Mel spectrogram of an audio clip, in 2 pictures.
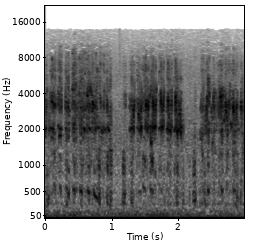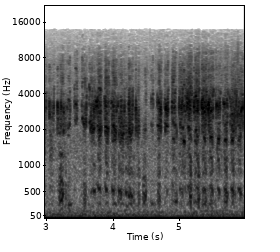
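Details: Black storks at their Estonian nest on 28 May 2019 during changeover and feeding; loud wheezy, pulsed calling with short breaks after the first and second seconds, then nearly continuous.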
